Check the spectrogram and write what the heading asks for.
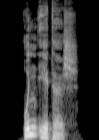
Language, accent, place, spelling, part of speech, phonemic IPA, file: German, Germany, Berlin, unethisch, adjective, /ˈʊnˌʔeːtɪʃ/, De-unethisch.ogg
- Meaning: unethical, immoral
